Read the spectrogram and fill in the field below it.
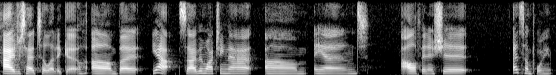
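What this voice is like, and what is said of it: Natural Southern American accent. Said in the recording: “we are Southern. These are real accents”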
